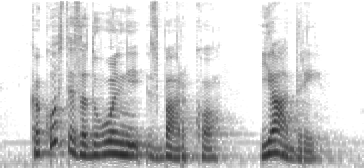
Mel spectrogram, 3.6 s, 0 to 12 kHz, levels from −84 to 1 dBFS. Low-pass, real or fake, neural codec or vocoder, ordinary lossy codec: none; real; none; none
